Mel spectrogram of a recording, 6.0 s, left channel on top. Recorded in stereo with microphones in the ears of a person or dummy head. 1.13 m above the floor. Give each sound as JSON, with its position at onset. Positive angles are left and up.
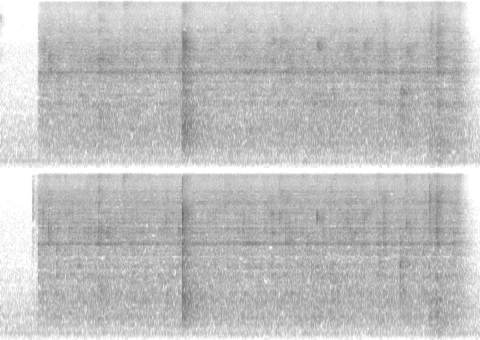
{"t": 0.5, "sound": "frying", "side_deg": -70, "distance_m": 0.6}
